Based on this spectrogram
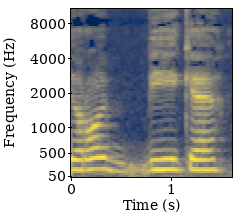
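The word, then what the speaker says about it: رَبِّكَ: Роббика. Да? Роббика. Ка мягко, не роббика или ка, или еще как-то. Ка, роббика, мягко.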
